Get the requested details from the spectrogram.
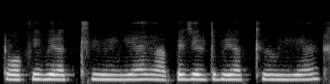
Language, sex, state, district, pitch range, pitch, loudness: Hindi, female, Haryana, Rohtak, 225-235 Hz, 230 Hz, -15 LUFS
